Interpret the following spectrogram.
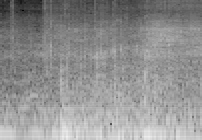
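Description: Sliding glass balcony door being pulled open along its track, a low rumble that swells about half a second in.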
